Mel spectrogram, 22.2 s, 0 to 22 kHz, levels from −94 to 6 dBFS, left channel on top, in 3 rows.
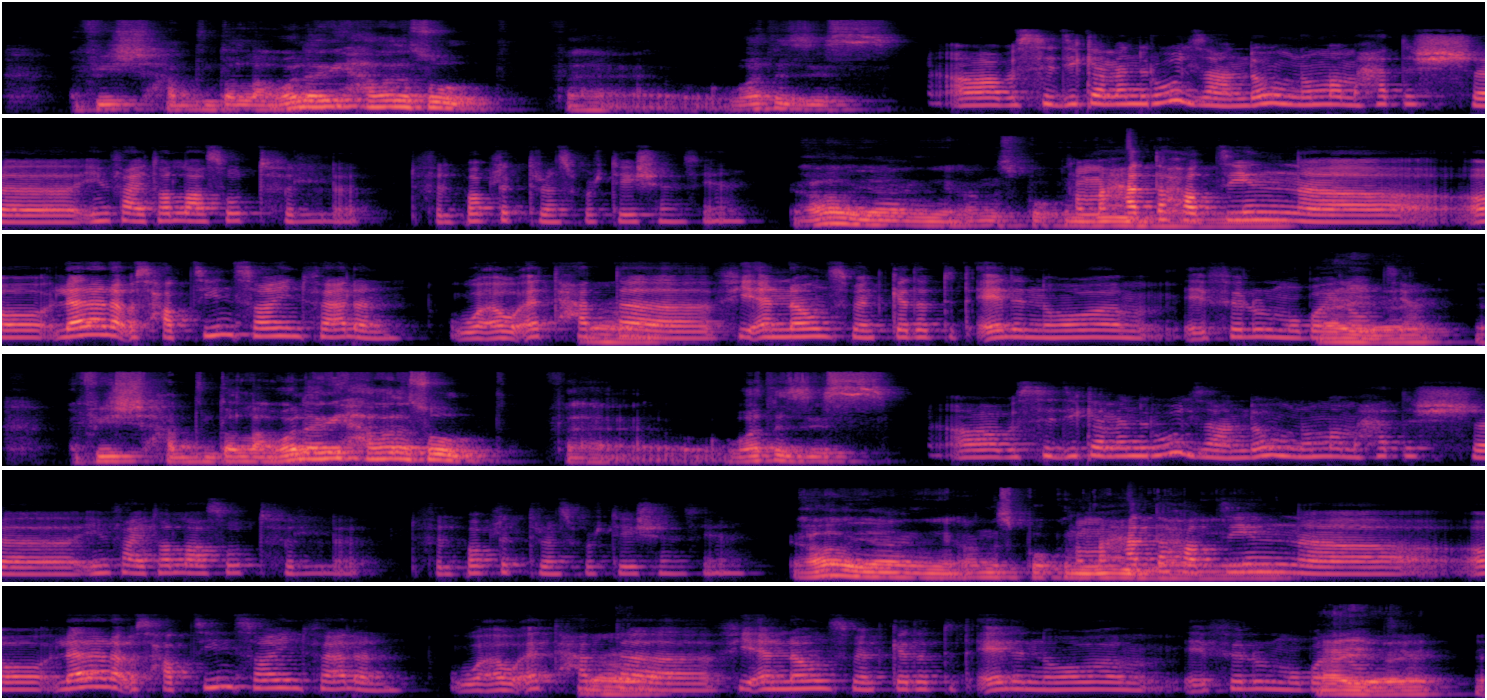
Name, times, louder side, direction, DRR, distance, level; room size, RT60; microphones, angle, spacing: voice 1, 0.0-2.4 2.8-4.4 11.4-13.8 17.7-18.1 21.4-22.2, right 2 dB, 55° right, 1.1 m, -31 dB
voice 2, 4.7-9.2 9.6-11.1 12.8-16.8 17.1-21.9, left 4 dB, 30° left, 0.5 m, -33 dB
9.9 x 9.9 x 2.6 m
head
